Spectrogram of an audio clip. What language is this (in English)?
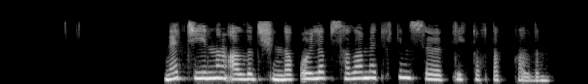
Uyghur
